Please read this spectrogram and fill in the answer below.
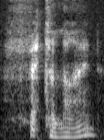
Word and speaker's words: Vetterlein: We had sort of a lot of defenders, and she found with the new ones, Laura Vetterlein, as I've been told it's how you pronounce it. Like an F, Vetterlein?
